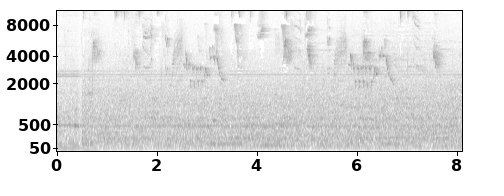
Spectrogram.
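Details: Southern house wren in Florianópolis, Santa Catarina, Brazil, sings a rapid, bubbly jumble of high, short notes in bursts through the clip, over a steady faint background hum.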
